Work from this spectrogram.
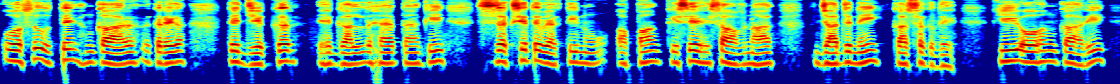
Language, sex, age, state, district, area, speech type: Punjabi, male, 30-45, Punjab, Amritsar, urban, spontaneous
